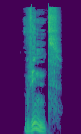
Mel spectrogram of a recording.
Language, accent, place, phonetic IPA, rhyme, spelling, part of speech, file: German, Germany, Berlin, [vɪnt͡s], -ɪnt͡s, Winds, noun, De-Winds.ogg
- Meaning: genitive singular of Wind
